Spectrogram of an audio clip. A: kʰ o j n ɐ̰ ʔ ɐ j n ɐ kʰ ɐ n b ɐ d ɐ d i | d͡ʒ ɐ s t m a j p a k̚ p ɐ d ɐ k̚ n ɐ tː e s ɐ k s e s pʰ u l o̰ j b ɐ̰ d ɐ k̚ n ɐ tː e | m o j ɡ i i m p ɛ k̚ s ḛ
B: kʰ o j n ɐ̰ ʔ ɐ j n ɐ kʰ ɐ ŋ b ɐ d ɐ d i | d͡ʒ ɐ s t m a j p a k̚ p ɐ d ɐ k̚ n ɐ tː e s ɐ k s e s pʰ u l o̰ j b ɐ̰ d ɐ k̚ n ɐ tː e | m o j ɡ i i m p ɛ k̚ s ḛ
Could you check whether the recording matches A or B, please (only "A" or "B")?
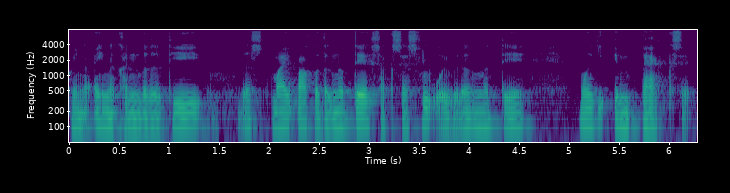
A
